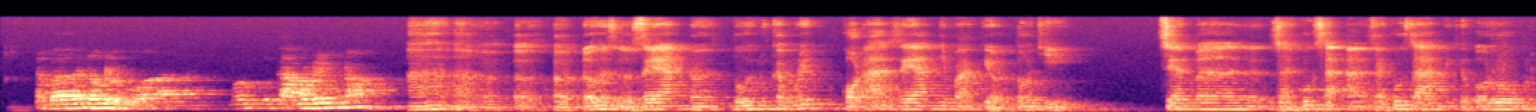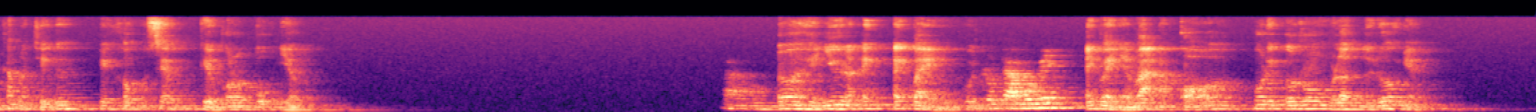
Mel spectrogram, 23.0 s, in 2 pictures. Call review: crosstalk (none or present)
none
